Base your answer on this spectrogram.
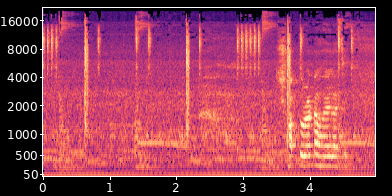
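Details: Several short, sharp gulping bursts at uneven intervals, one with a brief voiced catch, over background music and hum: hiccups after eating spicy chilli food.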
